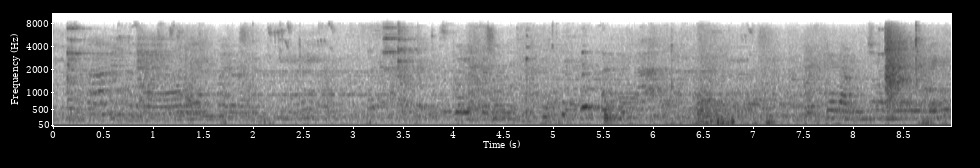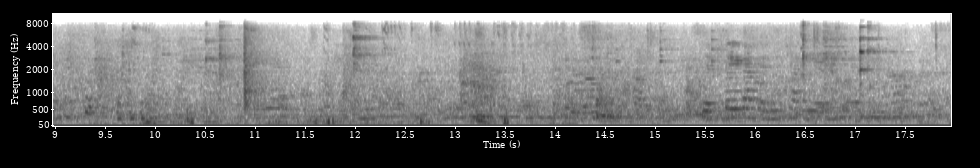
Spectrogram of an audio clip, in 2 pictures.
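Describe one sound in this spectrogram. Hummingbirds chirp in short, high squeaks.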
